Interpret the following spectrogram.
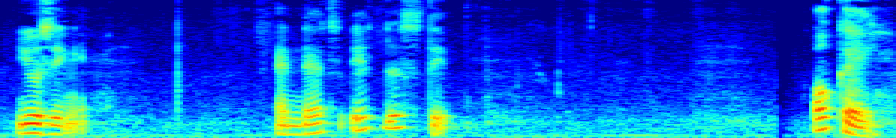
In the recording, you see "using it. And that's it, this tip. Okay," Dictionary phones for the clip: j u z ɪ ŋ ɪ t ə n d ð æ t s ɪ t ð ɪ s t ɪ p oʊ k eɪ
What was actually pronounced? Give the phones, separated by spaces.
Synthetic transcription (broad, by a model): j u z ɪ ŋ ɪ t ə n d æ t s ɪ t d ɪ s t ɪ p oʊ k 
